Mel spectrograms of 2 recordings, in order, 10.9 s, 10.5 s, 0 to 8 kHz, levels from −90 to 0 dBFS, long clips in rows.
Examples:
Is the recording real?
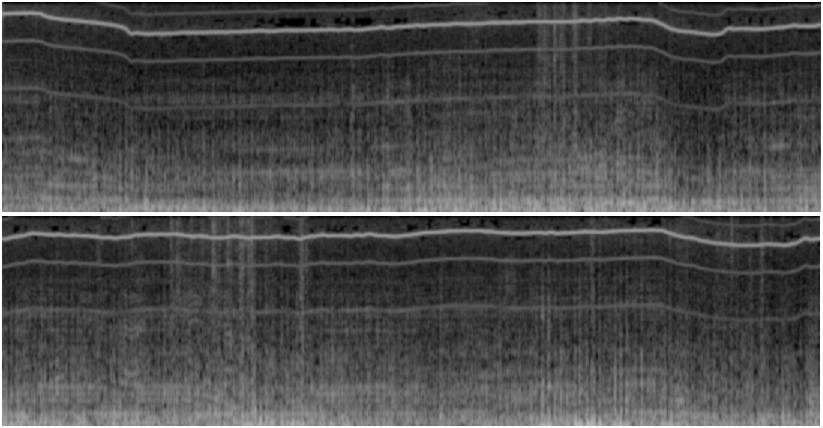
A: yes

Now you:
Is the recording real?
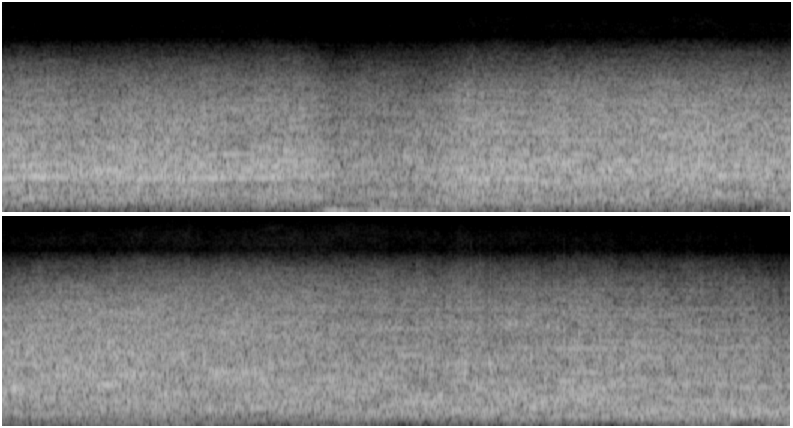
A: no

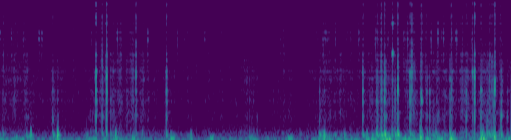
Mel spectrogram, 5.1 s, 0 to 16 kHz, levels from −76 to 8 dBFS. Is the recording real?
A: no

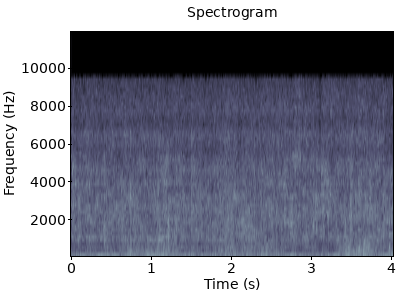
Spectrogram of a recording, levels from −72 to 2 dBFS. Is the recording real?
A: no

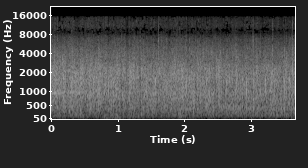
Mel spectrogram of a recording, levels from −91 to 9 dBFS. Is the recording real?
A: yes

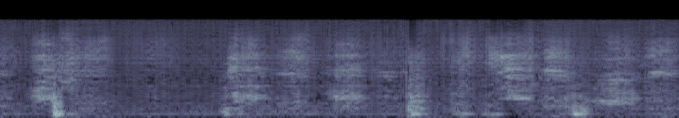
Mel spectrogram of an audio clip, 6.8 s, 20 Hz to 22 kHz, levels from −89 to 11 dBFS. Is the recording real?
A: no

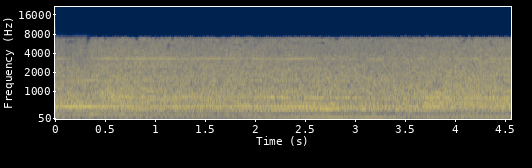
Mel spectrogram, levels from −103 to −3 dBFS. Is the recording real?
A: yes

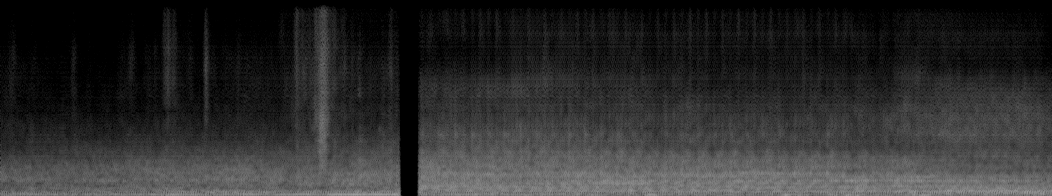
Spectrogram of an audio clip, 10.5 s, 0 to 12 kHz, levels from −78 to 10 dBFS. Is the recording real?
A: no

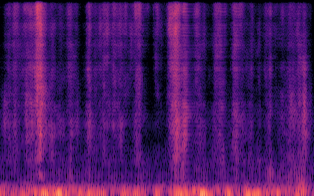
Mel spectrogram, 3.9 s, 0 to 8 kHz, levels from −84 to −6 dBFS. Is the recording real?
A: no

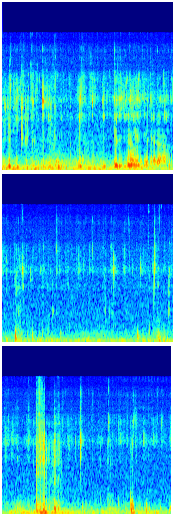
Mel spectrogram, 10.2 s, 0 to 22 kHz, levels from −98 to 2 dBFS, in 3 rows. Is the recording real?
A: yes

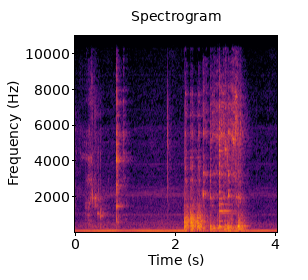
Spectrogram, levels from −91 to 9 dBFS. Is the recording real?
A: yes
